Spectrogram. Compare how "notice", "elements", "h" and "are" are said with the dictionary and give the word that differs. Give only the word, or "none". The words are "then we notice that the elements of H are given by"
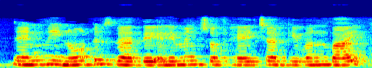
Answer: h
